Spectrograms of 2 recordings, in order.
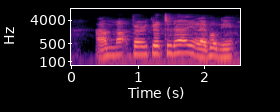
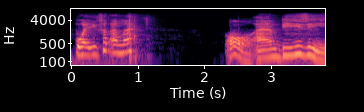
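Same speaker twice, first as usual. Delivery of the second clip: normal talking voice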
